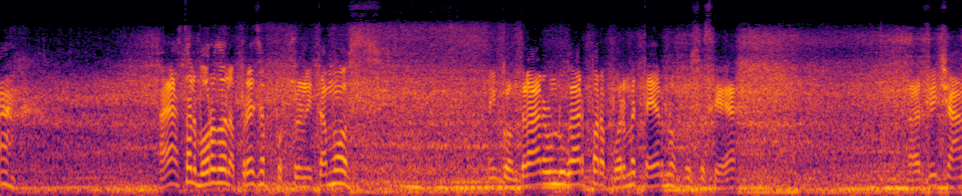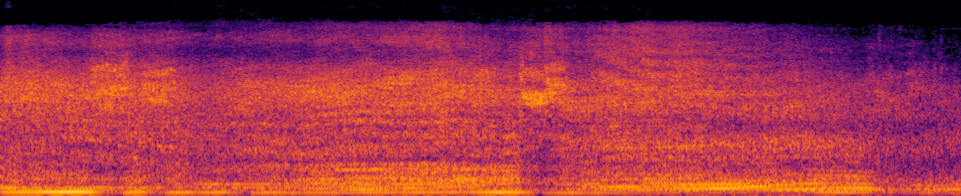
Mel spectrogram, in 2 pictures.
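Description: Traffic rumbles past on a nearby road.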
